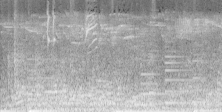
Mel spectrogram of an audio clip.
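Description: Small caged finches, red siskins among them, chirping: a few short high calls that sweep up and down in pitch, over a steady low rumble.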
